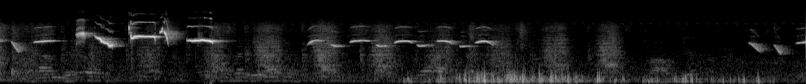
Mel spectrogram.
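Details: Oriental magpie-robin singing loud ngeplong song as a tutoring lure for untrained poci birds: a fast warbled burst, then a series of short repeated whistles, fading under a low rumbling noise.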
